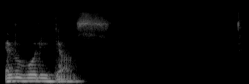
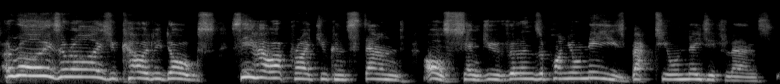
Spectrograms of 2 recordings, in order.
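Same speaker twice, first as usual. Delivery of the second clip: very high, loud commanding shout; George shouts; 8 semitones higher, 8 dB louder than usual. Acted. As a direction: bellow the dead back up like a bully knight. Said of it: "George shouts".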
